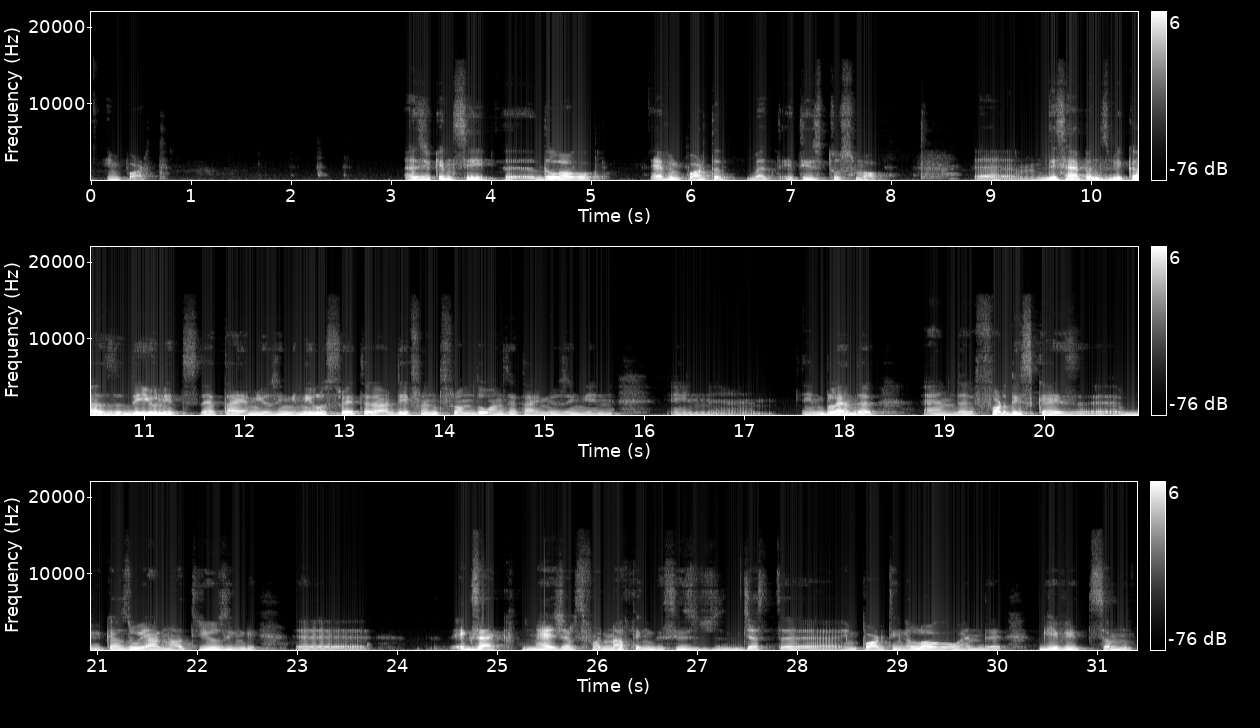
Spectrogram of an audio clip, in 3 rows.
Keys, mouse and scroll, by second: 1.4-4.3 scroll up 2, 4.3-4.9 scroll down 2, 4.9 scroll down 1, 5.4 scroll up 1, 7.1-7.8 scroll down 1, 7.8-11.9 scroll up 1, 19.4 click.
